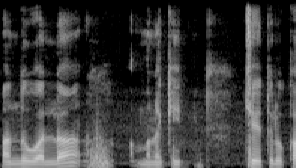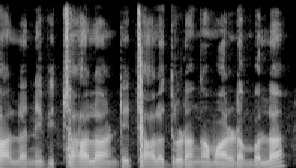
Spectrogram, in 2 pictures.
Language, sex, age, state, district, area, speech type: Telugu, male, 18-30, Telangana, Ranga Reddy, urban, spontaneous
